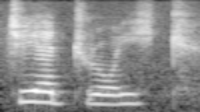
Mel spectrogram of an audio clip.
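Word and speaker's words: Giedroyc: things by mel oh i'm gonna try and pronounce her last name mel geodroik that's it and this is a signed edition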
